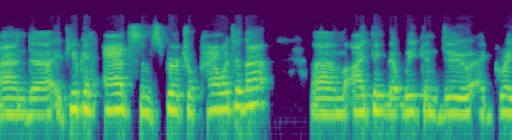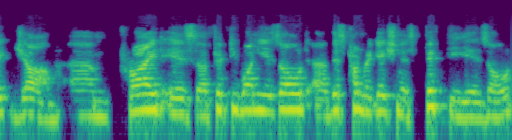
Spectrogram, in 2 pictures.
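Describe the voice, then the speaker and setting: With an English accent, a man speaks at a moderate pace in a fairly high pitch with ordinary pitch variation. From England. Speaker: pastor. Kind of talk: prepared video greeting. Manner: hesitant, many fillers.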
